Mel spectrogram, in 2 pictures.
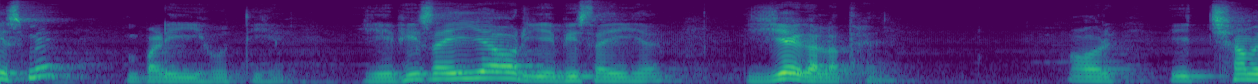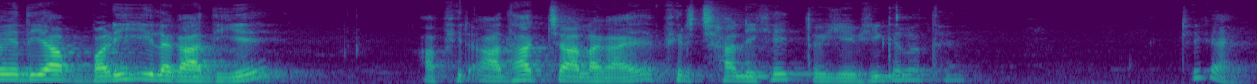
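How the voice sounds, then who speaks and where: In a Hindi spelling lesson, a man poses questions and then answers them himself, saying the words slowly and repeating them. His voice is fairly high, with a fairly bright tone.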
